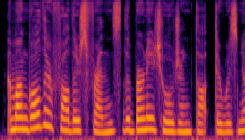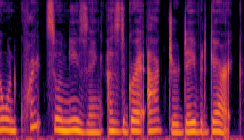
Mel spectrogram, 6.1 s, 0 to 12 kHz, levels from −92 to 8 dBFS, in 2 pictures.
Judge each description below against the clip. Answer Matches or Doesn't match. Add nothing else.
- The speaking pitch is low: Doesn't match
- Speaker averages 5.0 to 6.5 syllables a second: Matches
